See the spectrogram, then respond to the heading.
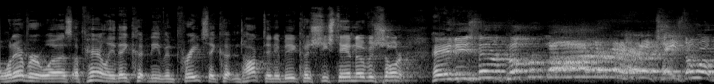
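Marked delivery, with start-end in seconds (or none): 4.3-7.1 put-on shrieking possessed girl. Fortune teller girl shouting after Paul in the street, shrill high shout.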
